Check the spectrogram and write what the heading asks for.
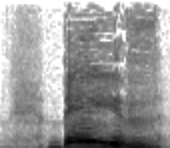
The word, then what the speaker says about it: bathe: but it's voiced smooth bathe the word bath is a noun with an unvoiced th beth but when you change it into a verb to bathe the vowel changes to an a sound and the th is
